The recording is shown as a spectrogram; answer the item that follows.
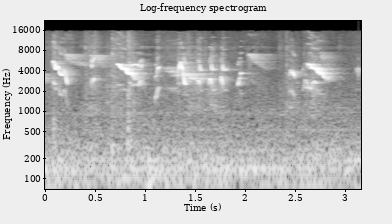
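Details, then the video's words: Kecial kuning (white-eye), 'ciak ciak jos' style: scattered high squeaky chirps and short slurred whistles, sparse and uneven, heard over a noticeable low rumbling background. "MASTERAN AMPUH CIAK JOS KECIAL KUNING DURASI PANJANG"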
